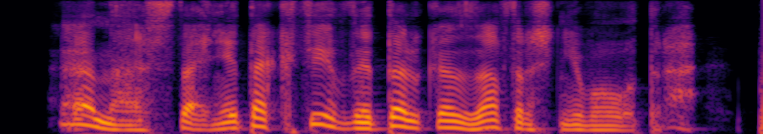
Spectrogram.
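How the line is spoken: Creaky old woman. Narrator (Russian): проскрипела бабка

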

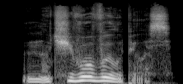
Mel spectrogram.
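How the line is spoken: Harsh bark. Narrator (Russian): рявкнул

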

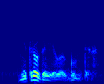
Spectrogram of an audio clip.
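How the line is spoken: Calm speech. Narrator (Russian): спокойно сказал Ройл

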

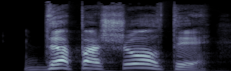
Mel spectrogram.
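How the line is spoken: Quick shout. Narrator (Russian): тут же крикнула Мира

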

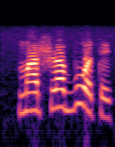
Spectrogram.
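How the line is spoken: Growling. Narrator (Russian): зарычал Деметрио

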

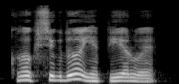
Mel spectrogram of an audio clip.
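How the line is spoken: Sighing grumble. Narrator (Russian): Фло вздохнула, буркнув

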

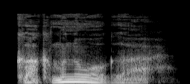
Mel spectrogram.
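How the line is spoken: Awed grumble. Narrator (Russian): проворчал Орик, с благоговением

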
